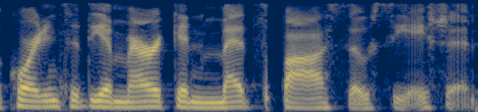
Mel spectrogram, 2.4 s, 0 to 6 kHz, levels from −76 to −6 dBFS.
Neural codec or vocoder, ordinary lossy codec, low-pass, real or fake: none; Opus, 64 kbps; 5.4 kHz; real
